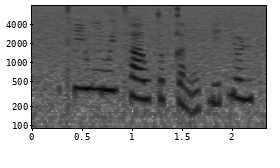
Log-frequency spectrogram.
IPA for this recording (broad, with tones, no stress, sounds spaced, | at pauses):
t̪ʰ iː˥ w ŋ uː˥ j t̪ʰ aː˧ w t̪ ʊ˧ k̚ t̪ ɐ˨˩ n ŋ ʊ˧ k̚ iː˨˥ t̚ j ɵ˥ ɥ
